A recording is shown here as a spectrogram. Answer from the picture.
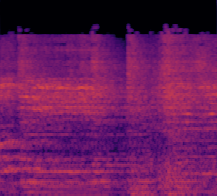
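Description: Music with a choir singing.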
